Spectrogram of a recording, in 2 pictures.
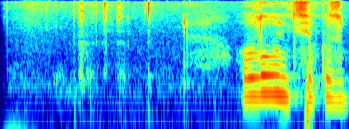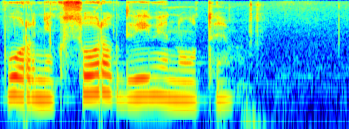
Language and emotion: Russian, neutral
